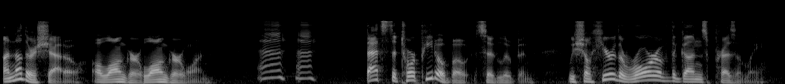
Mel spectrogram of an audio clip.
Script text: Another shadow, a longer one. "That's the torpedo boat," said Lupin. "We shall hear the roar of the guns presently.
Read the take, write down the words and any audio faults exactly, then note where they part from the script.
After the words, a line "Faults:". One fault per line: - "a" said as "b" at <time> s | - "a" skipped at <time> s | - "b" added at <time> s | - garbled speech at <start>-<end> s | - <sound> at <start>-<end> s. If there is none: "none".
Another shadow, a longer longer one. "That's the torpedo boat," said Lupin. "We shall hear the roar of the guns presently.
Faults:
- "longer" added at 1.4 s
- laugh at 2.6-3.2 s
